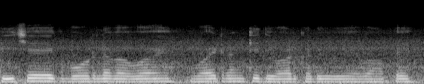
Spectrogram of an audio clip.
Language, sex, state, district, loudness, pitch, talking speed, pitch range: Hindi, male, Uttar Pradesh, Shamli, -15 LUFS, 130 Hz, 210 wpm, 125-135 Hz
